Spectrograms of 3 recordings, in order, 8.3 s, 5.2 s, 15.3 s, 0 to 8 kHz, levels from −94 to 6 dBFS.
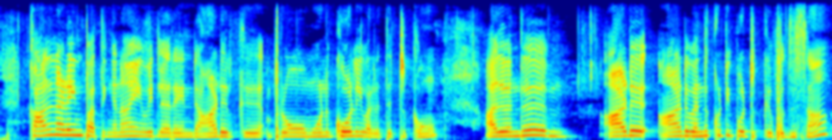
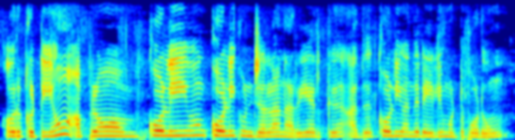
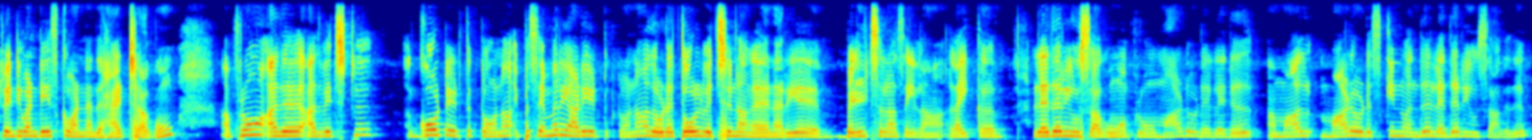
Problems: background sounds at intervals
